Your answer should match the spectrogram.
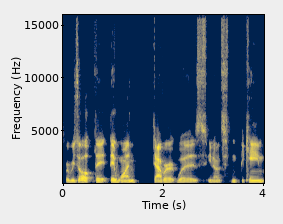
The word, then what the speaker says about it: Daubert: States Supreme Court called Daubert. And it looks like it should be Dow bear, but I'm told by people who know the Dauberts that that's the way they pronounce their name.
